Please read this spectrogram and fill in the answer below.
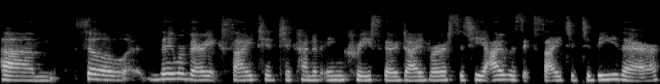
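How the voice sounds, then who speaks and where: An ordinary speaking voice from a woman at medium pitch, with fairly even intonation, very even loudness, hardly any pauses, and a dry, close sound with no echo. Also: moderate pace. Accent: Canadian. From Canada. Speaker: clinical psychologist. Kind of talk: interview conversation.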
